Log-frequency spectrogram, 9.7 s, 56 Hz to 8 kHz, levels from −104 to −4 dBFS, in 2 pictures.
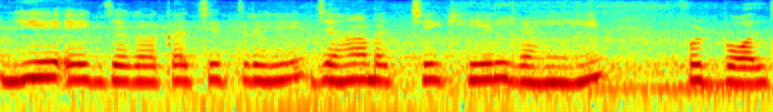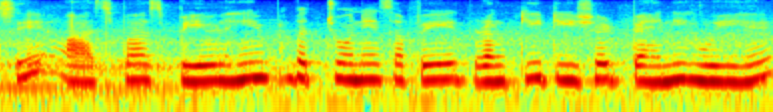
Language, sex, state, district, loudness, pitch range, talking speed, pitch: Hindi, female, Bihar, Madhepura, -16 LUFS, 220-240 Hz, 155 wpm, 230 Hz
